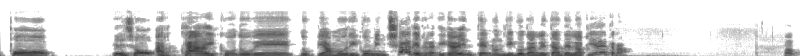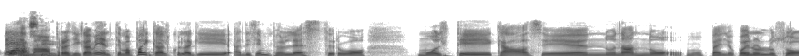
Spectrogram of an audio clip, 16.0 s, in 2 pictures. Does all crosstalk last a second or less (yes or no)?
yes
